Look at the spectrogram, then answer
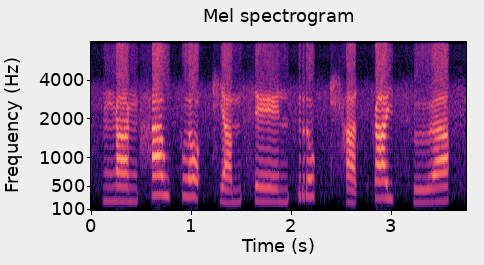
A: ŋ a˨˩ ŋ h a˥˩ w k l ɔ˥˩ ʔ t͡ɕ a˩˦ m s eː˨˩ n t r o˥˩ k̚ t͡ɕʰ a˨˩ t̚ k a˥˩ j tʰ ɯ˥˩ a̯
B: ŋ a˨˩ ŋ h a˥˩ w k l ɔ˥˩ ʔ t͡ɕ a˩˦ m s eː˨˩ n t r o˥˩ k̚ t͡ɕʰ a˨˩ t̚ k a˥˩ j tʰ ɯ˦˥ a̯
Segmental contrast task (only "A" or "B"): B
